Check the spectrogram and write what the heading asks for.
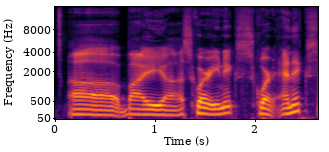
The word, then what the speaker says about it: Square Enix: by uh square enix square enix apparently is actually what how you pronounce that i've always thought it was square enix sure uh yeah it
